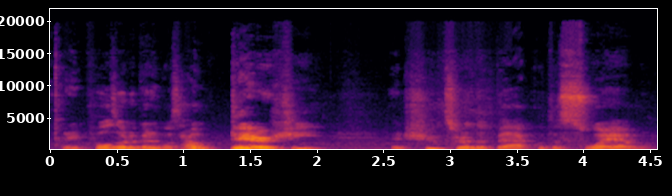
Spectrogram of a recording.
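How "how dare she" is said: loud, slow, indignant outburst; outraged shout. Acted. Villain raging before shooting her in the back, loud and slow. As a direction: spit it out in slow fury.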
